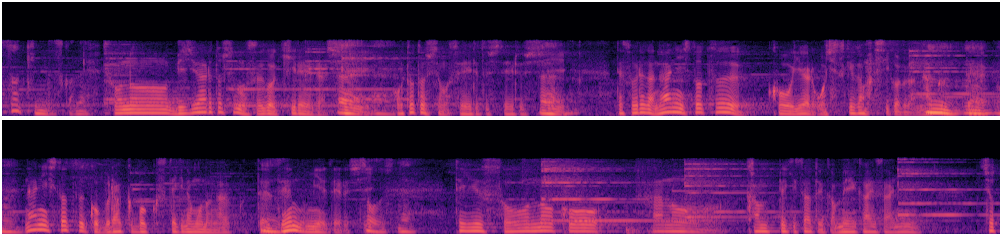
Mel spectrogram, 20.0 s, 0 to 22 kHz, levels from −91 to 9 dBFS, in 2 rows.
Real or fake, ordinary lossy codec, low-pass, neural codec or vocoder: real; none; 5.4 kHz; none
